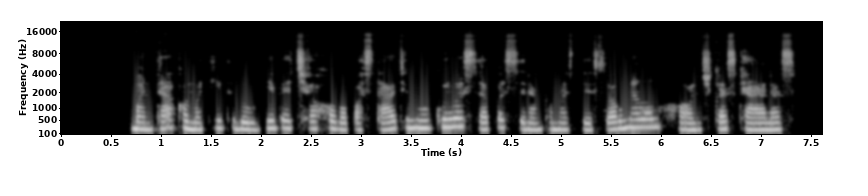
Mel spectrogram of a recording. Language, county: Lithuanian, Šiauliai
